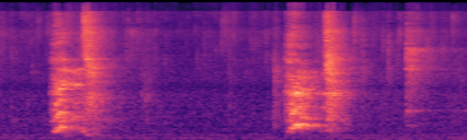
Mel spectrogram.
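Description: Two sharp, explosive sneezes, each with a quick in-breath before it, then a softer third sound. Acted sneezes performed for a skit.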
